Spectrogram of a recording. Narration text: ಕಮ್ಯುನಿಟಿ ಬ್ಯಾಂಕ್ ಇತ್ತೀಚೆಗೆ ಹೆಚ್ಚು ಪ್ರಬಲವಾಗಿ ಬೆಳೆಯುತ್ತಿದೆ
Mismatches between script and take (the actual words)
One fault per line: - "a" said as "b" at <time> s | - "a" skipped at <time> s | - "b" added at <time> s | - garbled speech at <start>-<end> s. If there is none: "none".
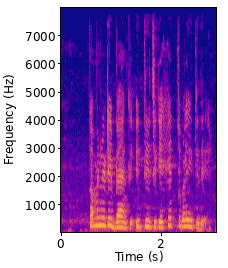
- "ಪ್ರಬಲವಾಗಿ" skipped at 2.4 s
